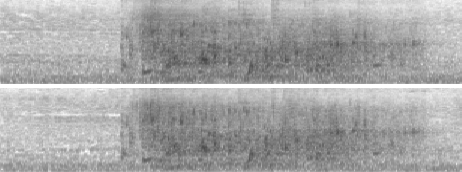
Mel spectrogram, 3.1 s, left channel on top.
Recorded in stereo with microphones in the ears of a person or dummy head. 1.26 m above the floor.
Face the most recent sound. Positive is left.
turn(degrees=5)  # may be behind; listen again after turning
